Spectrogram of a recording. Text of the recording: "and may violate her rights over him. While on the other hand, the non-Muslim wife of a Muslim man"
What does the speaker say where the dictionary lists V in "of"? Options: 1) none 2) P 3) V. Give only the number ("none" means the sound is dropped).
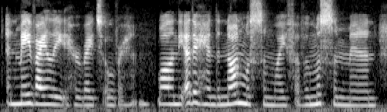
3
